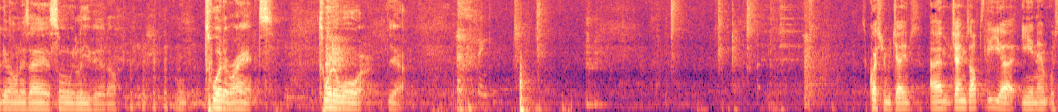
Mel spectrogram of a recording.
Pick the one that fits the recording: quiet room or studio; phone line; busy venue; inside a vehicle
busy venue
